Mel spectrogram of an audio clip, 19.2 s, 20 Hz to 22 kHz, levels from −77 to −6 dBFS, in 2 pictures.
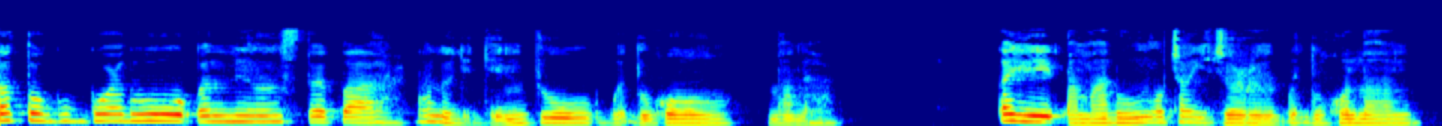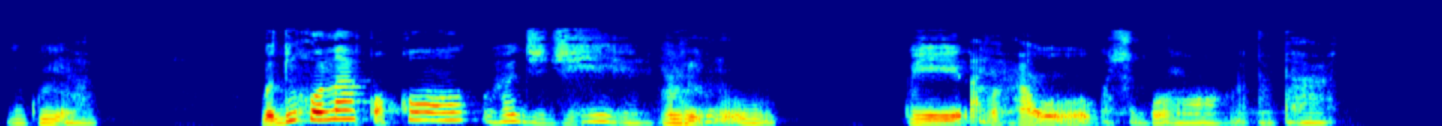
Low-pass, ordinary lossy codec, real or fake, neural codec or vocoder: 9.9 kHz; MP3, 32 kbps; fake; autoencoder, 22.05 kHz, a latent of 192 numbers a frame, VITS, trained on one speaker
